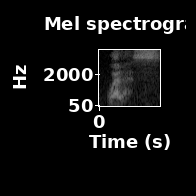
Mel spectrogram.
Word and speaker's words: Oualas: Ça s'écrit exactement pareil. O-U-A-L-A-S. Wallace.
